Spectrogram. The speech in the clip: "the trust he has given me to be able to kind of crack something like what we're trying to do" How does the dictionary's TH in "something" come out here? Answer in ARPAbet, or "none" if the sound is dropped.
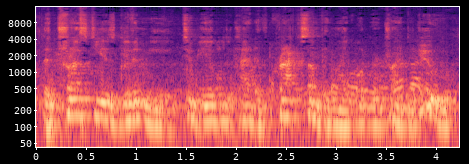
TH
